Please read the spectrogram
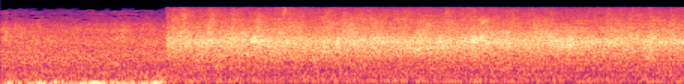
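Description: Steady, even hiss of water running and splashing in a concrete storm drain. For the first second it is masked by a low rumble and a couple of knocks.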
